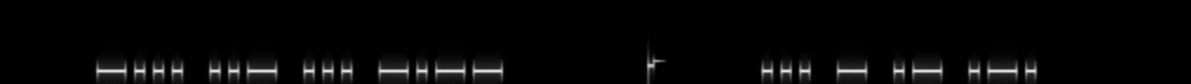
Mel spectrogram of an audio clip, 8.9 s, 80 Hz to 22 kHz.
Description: Morse code, heard as a keyed tone, about 17 wpm, 700 Hz. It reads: BUSY STAR
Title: Sentences from Top 1000 Words - Review Part 2 - New Word Drill - 17wpm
